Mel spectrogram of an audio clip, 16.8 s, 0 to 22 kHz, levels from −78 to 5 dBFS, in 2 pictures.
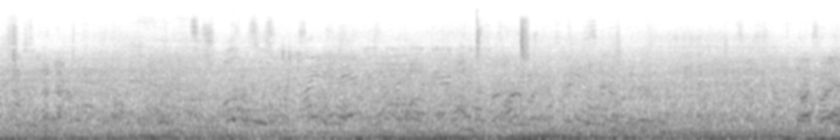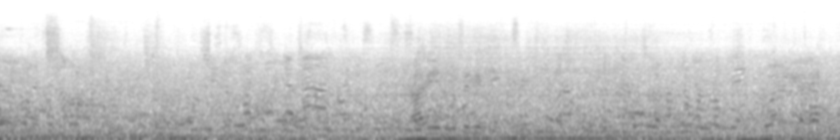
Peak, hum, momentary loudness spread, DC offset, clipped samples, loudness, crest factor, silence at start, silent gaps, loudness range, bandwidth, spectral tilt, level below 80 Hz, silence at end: -16 dBFS; none; 4 LU; under 0.1%; under 0.1%; -32 LUFS; 14 dB; 0 s; none; 3 LU; 15 kHz; -6 dB/octave; -34 dBFS; 0 s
